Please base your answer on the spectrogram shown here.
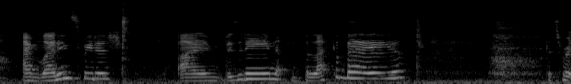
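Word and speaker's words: Blackeberg: It's like black with an E at the end and then Berg. B E R G. Spelled. It's pronounced Black Bay.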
